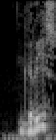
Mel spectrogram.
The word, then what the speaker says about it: Gris: joué à un jeu qui s'appelle Gris du coup puisque c'est des hispaniques donc on va le prononcer comme ça.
